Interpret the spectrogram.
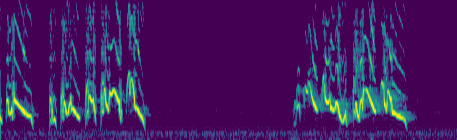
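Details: Black-throated grosbeak: two bursts of quick, descending whistled notes in a choppy series, about one and a half seconds each, with a silent gap between them.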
